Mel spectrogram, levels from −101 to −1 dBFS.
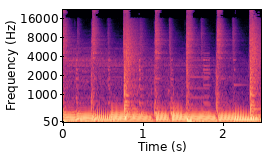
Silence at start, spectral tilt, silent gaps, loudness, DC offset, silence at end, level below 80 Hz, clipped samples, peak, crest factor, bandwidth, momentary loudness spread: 0 s; -7 dB/octave; none; -14 LUFS; under 0.1%; 0 s; -20 dBFS; under 0.1%; 0 dBFS; 12 dB; over 20 kHz; 2 LU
